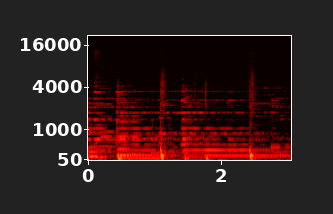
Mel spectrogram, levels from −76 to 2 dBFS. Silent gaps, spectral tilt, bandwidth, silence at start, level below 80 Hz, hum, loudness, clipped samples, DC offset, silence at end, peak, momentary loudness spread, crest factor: none; -6 dB/octave; over 20 kHz; 0 s; -54 dBFS; none; -42 LUFS; under 0.1%; under 0.1%; 0 s; -22 dBFS; 6 LU; 20 dB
